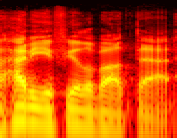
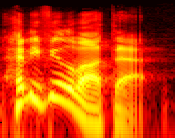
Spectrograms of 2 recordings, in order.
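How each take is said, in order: First: Said in the usual way. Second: High squeaky question. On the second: Shown as a demonstration. Asks in varied voices.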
